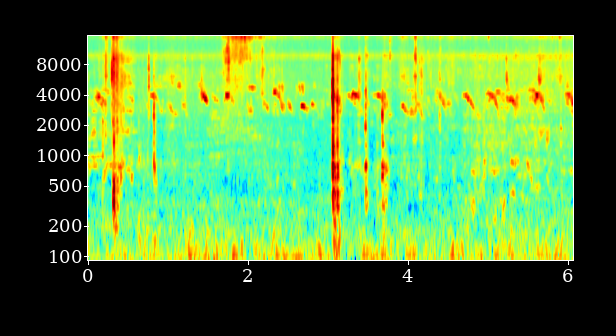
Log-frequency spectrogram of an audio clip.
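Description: Faint, high bird chirps: many short notes, each dropping slightly in pitch. A few soft knocks come through, with one sharper click about three seconds in.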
